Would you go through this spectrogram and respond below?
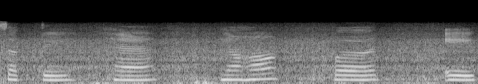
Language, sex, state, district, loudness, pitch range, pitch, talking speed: Hindi, male, Chandigarh, Chandigarh, -13 LUFS, 205-220 Hz, 215 Hz, 65 wpm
